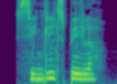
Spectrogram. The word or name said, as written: singlespiller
